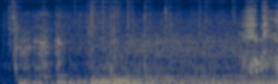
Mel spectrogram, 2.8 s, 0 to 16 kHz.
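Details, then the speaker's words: Wrecked, previously non-running 25-year-old Honda started after battery reconnected; short crank then catches and settles into an even idle, no misses or knocks. Still needs driver's wheel bearing, timing belt and water pump (water pump leaking). "Oh, yeah, she's alive. Nice. It's a mess, but it works."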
